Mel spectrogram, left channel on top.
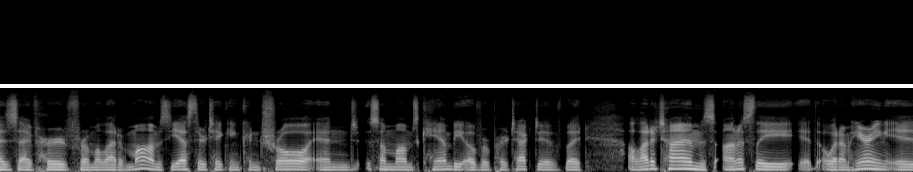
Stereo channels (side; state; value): left; silent; digital silence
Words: I've heard from a lot of moms, yes, they're taking control, and some moms can be overprotective, but a lot of times, honestly, what I'm hearing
